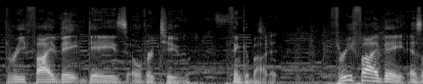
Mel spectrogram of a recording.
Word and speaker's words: 358/2 Days: and before we go on yes it's actually pronounced 3-5-8 days over 2 think about it 3-5-8 as i'll call it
